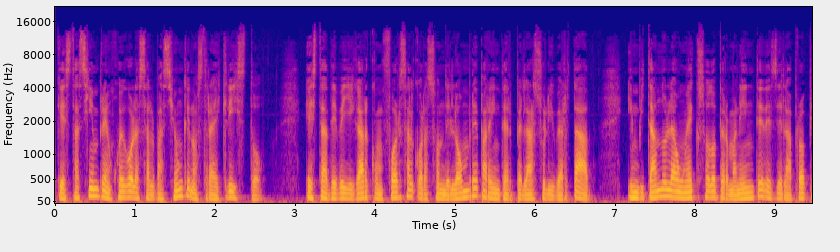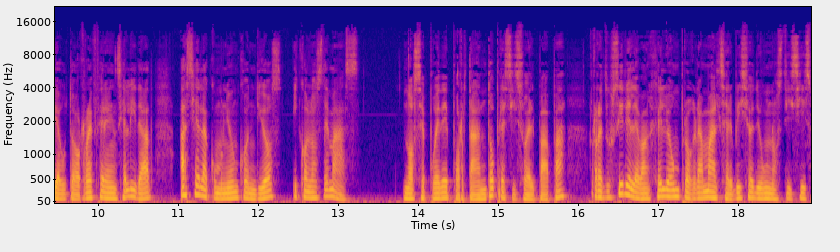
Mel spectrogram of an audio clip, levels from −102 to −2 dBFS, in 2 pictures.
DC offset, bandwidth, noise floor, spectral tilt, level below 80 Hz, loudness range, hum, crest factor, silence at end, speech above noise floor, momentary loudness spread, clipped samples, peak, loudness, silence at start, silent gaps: under 0.1%; 13 kHz; -47 dBFS; -7.5 dB/octave; -42 dBFS; 3 LU; none; 16 dB; 0 s; 27 dB; 6 LU; under 0.1%; -4 dBFS; -21 LUFS; 0.05 s; none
